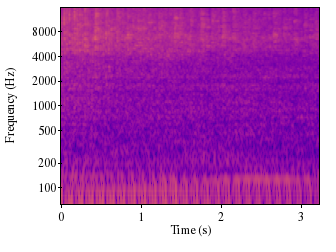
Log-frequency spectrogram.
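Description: A 1974 VW Beetle engine idles inside a garage, a steady, loud low rumble with a rapid regular throb that runs unbroken throughout, with no voices over it.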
